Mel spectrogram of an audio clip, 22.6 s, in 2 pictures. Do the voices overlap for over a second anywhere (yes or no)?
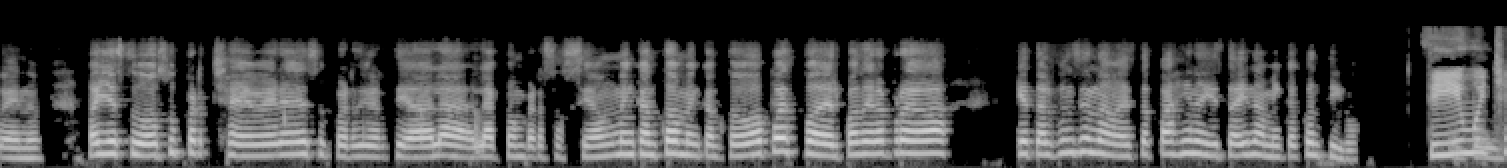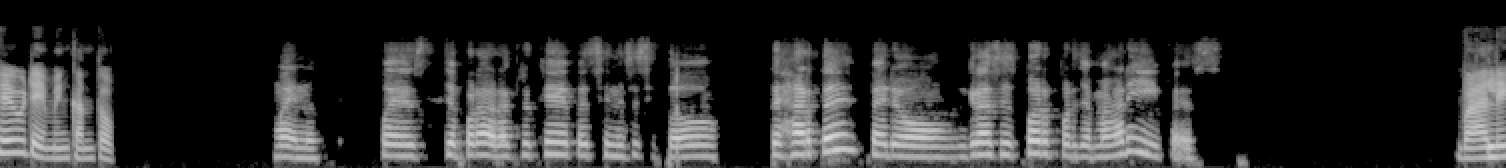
no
